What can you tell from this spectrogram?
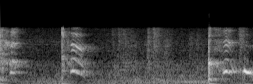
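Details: Child with whooping cough (pertussis) fit, struggling to breathe: harsh coughing bursts with long, squeaky, strained breaths between them.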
